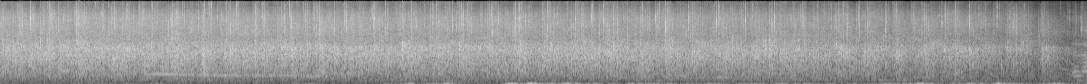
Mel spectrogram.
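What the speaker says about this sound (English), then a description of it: "let's give them a really big round of applause" Audience at a school winter concert gives loud, sustained applause, a dense wash of clapping from many hands that carries on evenly and tapers slightly toward the end.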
